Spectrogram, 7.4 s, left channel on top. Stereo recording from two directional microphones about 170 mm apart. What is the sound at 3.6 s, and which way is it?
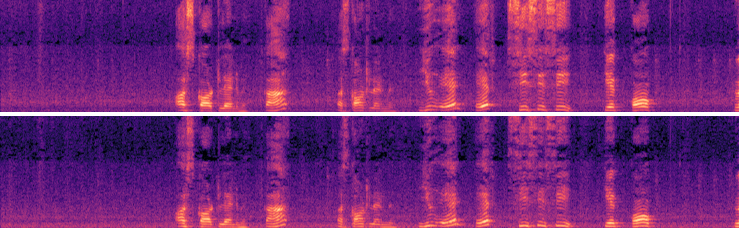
A woman's voice, 20° left (ahead or behind).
